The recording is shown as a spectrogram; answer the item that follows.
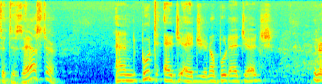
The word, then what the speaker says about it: Buttigieg: And Buttigieg, you know Buttigieg? You know, years ago, I said, how do you pronounce that damn name? And they said, Buttigieg, the word edge. That's the way it's pronounced, Buttigieg.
